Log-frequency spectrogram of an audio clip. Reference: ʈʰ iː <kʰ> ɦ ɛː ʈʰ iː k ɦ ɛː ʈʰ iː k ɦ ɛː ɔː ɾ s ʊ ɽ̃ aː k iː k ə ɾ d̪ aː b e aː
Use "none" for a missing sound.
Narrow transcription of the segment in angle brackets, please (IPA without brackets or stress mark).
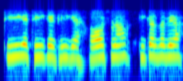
k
